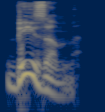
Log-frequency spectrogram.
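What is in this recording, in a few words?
"besom", British English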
